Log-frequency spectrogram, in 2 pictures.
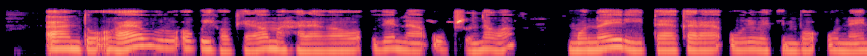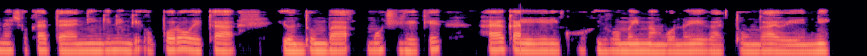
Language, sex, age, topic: Oshiwambo, female, 18-24, agriculture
